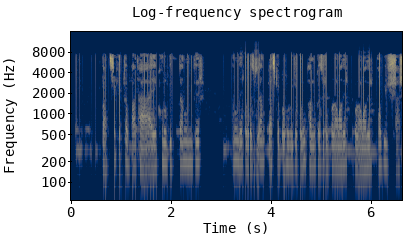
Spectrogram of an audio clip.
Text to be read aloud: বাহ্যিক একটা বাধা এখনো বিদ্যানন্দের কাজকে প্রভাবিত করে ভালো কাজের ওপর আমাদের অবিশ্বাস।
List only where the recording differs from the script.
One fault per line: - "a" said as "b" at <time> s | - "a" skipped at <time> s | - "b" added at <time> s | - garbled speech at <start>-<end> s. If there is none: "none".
- garbled speech at 3.2-3.9 s
- "ওপর আমাদের" added at 5.6 s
